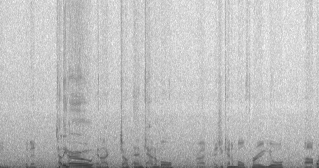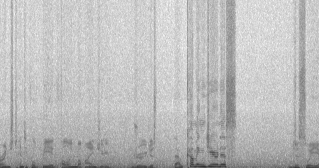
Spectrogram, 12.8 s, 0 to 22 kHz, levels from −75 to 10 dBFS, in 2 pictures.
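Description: Throughout, the converter's clock wanders by roughly 10 microseconds; this sample clock jitter adds hiss about 20 dB down, swelling on loud, bright passages.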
